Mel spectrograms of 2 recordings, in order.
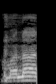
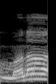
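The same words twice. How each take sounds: First: The word is said lightly, without weight. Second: The word is said heavily, with weight. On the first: It means to forbid or stop someone. The speaker calls it wrong. "ਮਨਾ ਨੀ ਬੋਲਣਾ" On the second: It addresses the mind. The speaker calls it right. "ਥੋੜਾ ਜਾ ਭਾਰਾ ਬੋਲਣਾ"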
